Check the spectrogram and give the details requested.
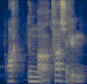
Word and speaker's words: Auchentoshan: Oh, look, that's how you pronounce it. Auchentoshan.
